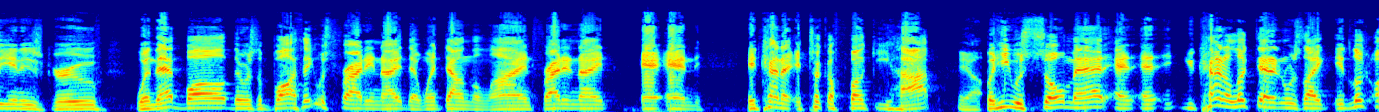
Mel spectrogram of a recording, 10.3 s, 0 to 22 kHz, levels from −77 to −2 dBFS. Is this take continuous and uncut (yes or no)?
no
